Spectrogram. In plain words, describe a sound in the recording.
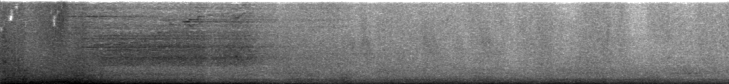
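A triumphant game fanfare plays and slowly fades.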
